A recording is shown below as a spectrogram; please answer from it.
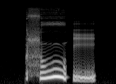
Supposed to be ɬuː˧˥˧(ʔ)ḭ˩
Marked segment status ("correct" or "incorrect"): correct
